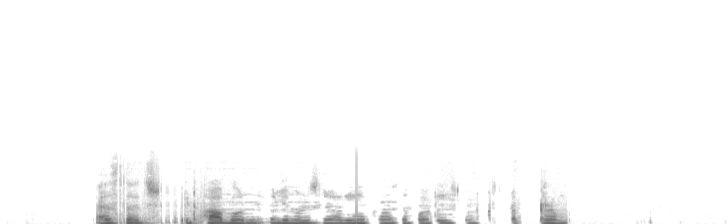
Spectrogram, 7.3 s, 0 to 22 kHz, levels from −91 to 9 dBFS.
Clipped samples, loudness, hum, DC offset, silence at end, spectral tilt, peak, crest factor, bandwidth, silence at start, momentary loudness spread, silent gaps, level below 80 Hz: under 0.1%; -37 LUFS; none; under 0.1%; 1.6 s; -7.5 dB/octave; -18 dBFS; 22 dB; 5.8 kHz; 0.95 s; 17 LU; none; -74 dBFS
